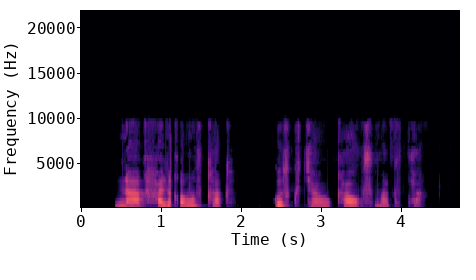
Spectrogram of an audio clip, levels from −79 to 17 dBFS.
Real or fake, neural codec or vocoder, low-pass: real; none; 9.9 kHz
